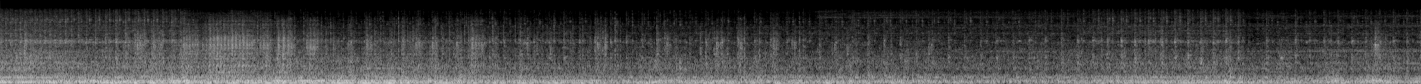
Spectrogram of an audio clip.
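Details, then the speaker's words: Cold Oldsmobile V8 with a misfire and low compression on cylinder number five, pulling at half throttle on seven cylinders: uneven, stumbling beat about four times a second over road noise; misfire under load. "pulls pretty good even for running only on seven cylinders I'm surprised I can't wait to get it to run on all eight see what she can do then"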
